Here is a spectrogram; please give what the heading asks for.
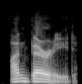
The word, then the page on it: unburied: American English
